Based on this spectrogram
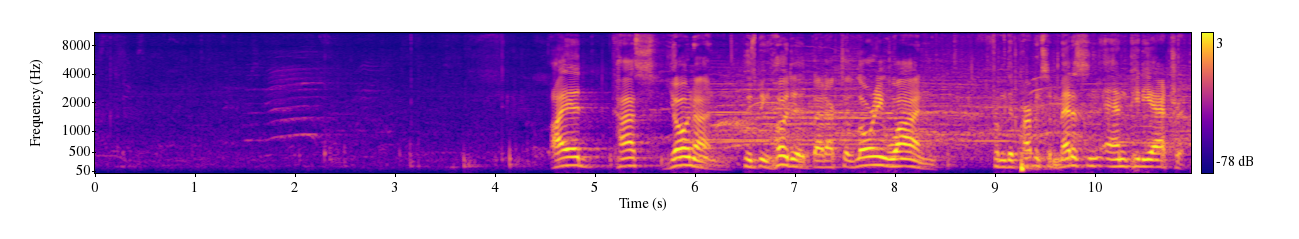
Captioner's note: cheers and applause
